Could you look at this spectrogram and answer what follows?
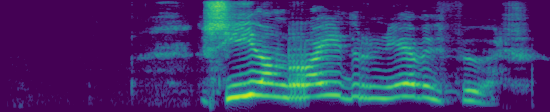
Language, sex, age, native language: Icelandic, male, 9, Icelandic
